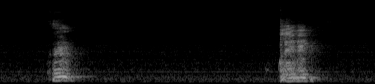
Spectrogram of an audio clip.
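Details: A cat coughing: two short, harsh coughs separated by a couple of seconds of quiet.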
